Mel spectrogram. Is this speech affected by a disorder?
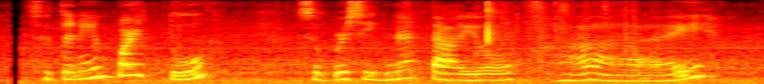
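No.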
